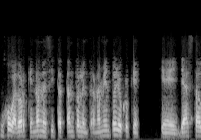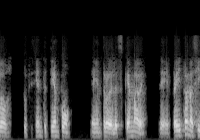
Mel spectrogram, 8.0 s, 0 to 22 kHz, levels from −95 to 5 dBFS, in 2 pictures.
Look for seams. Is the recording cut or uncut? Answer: uncut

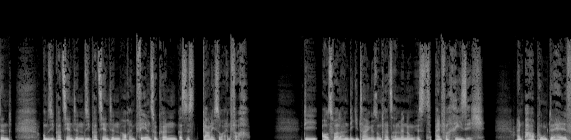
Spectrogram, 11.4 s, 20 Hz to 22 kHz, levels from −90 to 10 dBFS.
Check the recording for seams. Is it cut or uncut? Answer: cut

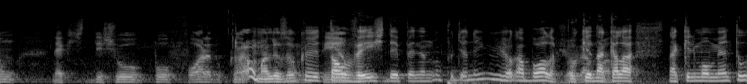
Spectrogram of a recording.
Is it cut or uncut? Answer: cut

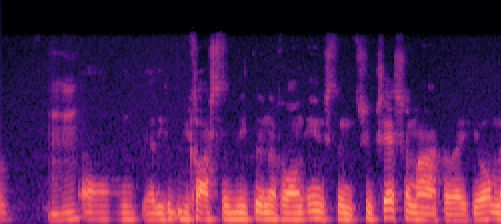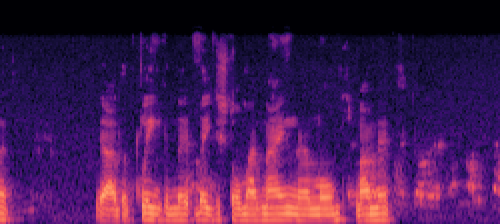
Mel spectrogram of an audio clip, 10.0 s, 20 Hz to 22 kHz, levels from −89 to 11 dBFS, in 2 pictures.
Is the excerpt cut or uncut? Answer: cut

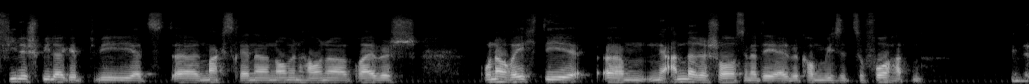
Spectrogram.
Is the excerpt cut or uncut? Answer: uncut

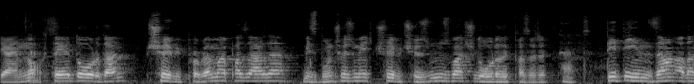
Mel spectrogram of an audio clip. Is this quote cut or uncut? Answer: cut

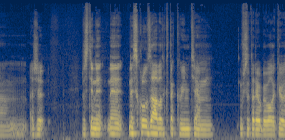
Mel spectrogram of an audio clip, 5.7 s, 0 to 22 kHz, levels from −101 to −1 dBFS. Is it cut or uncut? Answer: uncut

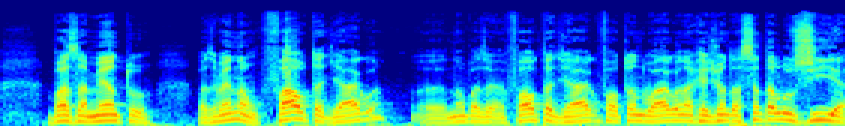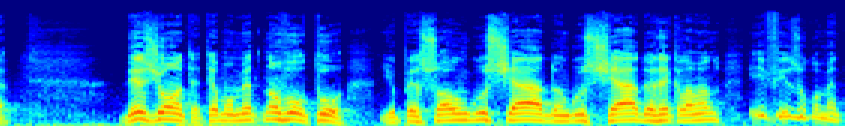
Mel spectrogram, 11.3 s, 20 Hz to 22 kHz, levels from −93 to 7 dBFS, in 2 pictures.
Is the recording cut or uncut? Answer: uncut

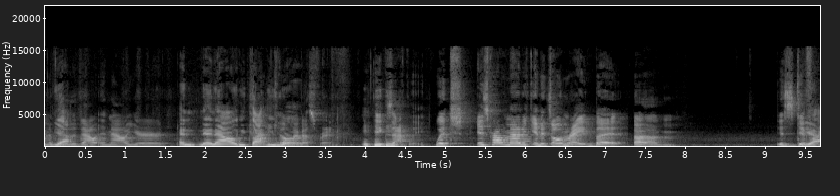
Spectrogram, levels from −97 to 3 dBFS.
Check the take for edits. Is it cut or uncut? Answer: cut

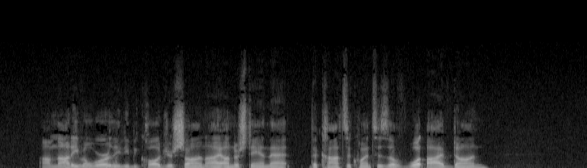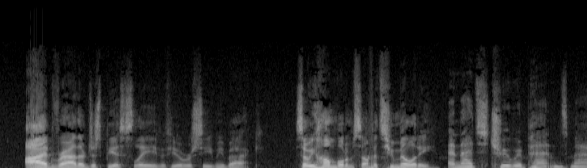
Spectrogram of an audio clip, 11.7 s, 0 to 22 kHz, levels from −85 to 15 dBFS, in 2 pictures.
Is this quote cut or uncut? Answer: uncut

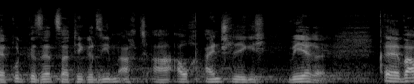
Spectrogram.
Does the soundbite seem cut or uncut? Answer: uncut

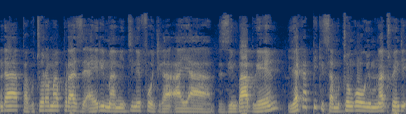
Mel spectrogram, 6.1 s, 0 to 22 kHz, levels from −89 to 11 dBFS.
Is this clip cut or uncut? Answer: uncut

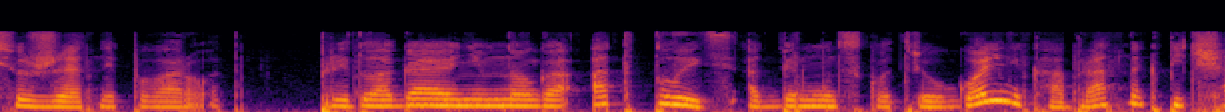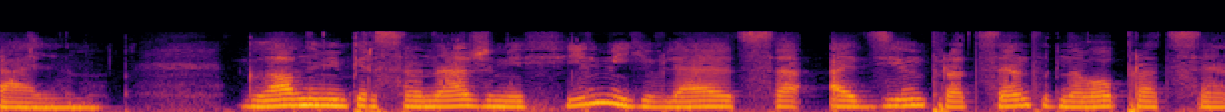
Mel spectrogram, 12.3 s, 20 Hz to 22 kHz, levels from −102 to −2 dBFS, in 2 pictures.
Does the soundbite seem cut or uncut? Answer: uncut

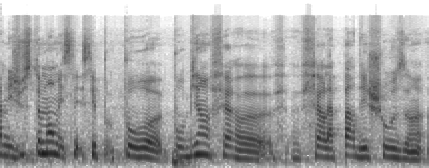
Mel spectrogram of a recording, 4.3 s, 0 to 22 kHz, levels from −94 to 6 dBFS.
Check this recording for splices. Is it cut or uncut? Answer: uncut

